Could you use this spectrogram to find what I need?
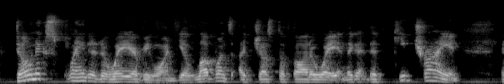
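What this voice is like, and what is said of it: Boston Dorchester accent. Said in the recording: “you haven't lost that beautiful Dorchester accent”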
